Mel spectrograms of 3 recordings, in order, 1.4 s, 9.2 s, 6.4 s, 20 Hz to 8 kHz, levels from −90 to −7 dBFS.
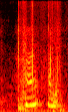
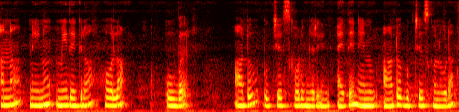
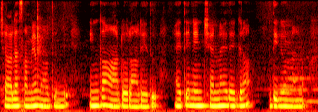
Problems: background sounds at intervals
